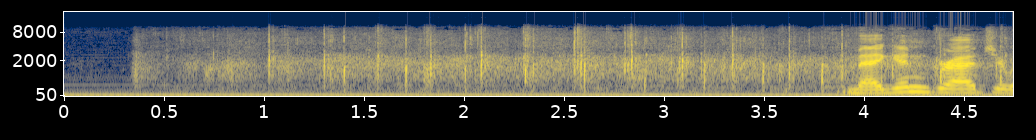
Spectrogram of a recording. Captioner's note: audience applauds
